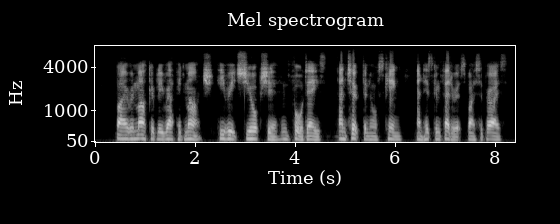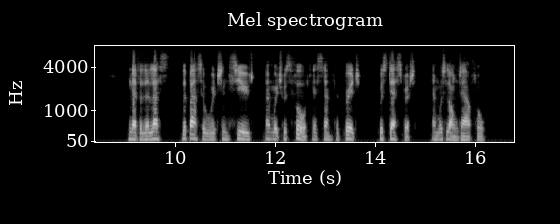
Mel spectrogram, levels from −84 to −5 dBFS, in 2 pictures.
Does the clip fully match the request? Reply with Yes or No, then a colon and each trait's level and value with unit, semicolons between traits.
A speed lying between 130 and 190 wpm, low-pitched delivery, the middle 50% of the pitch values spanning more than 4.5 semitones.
No: average, 140 wpm; low, 105 Hz; average, 2.9 semitones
